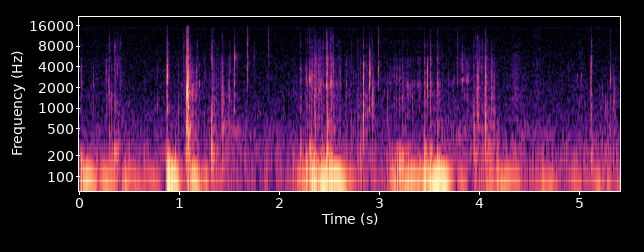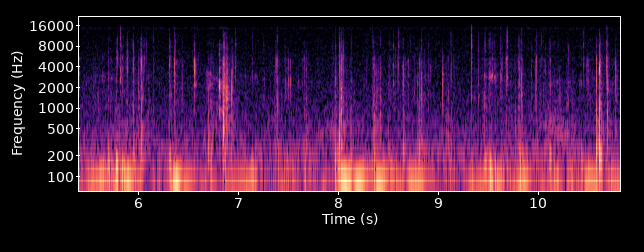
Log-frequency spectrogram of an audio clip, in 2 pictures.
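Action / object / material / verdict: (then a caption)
scrape / bar of soap / soap / none. A hand-held solid peach soap bar is carved into a shape and scraped with a utility knife blade, shaving off flakes. Dense, crisp crackling and scraping clicks come in rapid bursts with bright edges, over a steady low rumble and occasional soft thumps.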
